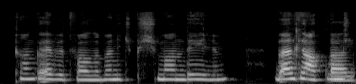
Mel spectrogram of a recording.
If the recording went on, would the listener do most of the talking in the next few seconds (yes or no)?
no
